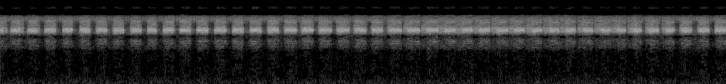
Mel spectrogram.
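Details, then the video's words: Provençal cicadas in the southern French summer give a continuous shrill, sizzling drone. It throbs in quick, even beats of about three per second and keeps a constant loudness. "Escuchar les cigarras en verano"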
